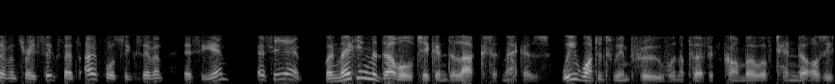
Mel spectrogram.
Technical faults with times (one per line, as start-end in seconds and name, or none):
0.00-8.35 G.726 ADPCM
